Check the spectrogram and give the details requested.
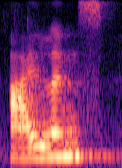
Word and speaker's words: Islands: Nós não pronunciamos o S, Islands, Micronesia, Vanuatu e Kiribati.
